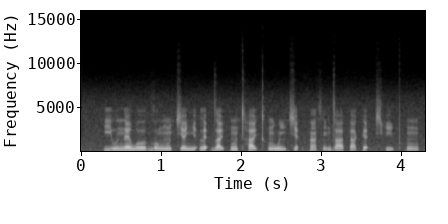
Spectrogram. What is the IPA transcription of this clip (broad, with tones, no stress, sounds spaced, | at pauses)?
j u˦ n ɛ˦ w o˦ ʊ̯ ɡ o˨ ŋ ũ˨ t͡ɕ ɛ˨ ɲ ɛ˦ ʔ l ɛ˦ ʔ d a̰˦˨ ɪ̯ p ũ˦ tʰ a̰˦˨ ɪ̯ kʰ ũ˦˨ w ĩ˦˨ t͡ɕ ɛ˦ ʔ θ ã˦˨ s ĩ˦˨ d ä˨ θ ä̰˦˨ k ɛ˦ ʔ t͡ɕʰ i˨ pʰ ũ˦˨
